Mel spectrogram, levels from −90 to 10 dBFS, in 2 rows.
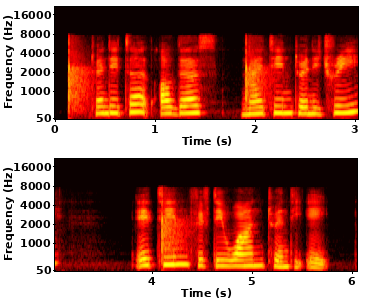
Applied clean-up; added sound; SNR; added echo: neural mask model RNNoise.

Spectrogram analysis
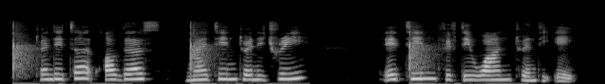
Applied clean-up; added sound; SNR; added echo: classical method Wiener filter.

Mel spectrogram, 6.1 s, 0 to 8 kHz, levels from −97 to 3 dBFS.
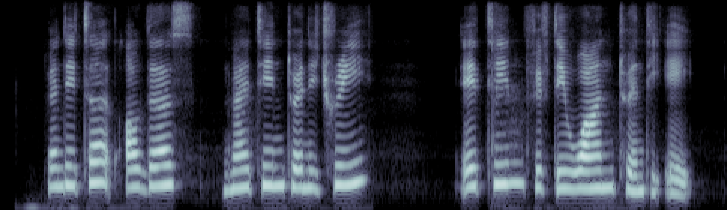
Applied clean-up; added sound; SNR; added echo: neural mask model DeepFilterNet 3.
